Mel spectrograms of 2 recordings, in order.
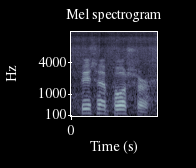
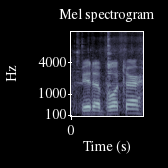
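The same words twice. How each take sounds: First: It is said in an Irish accent. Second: It is said in the speaker's ordinary accent.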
